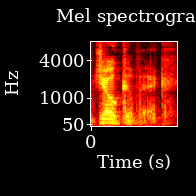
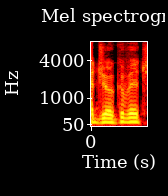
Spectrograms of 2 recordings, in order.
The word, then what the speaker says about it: Djokovic: I think the C's are itch in like if it ends with a C, it's an itch. Serbian, yeah. Jokic or Zubac. The D is silent.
